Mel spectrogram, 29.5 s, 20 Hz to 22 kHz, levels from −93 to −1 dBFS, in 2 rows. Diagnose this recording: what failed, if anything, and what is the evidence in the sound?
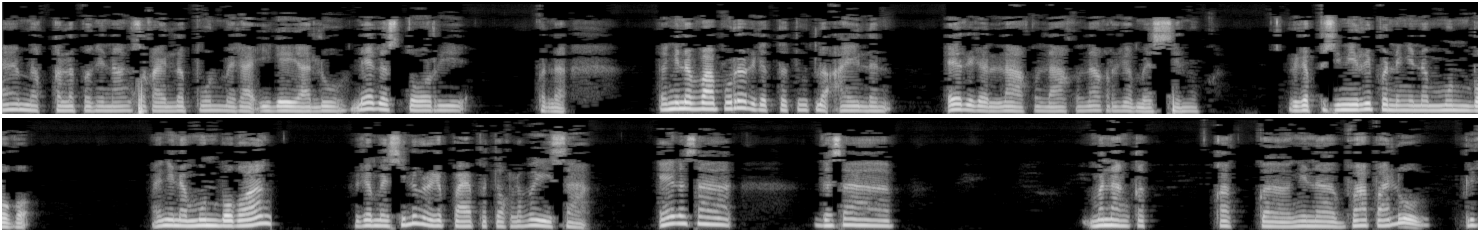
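Codec stage: throughout the speech, heavy ringing, washy smear and hiss that breathes with the signal, likely WMA compression near 32 kbps. Spectrograms show blurred blocks with weak components zeroed.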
